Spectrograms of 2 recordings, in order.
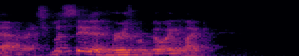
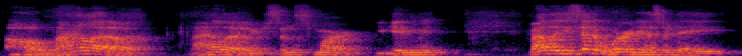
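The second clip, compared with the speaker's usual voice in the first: loud, warm, stretched praise; excited praise; 3 semitones higher, 10 dB louder than usual. Real, not acted. Teacher cheering a student's riddle. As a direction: gush over his smart question.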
